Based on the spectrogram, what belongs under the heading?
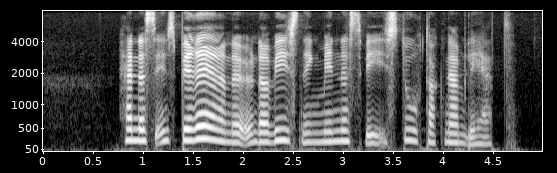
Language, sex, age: Norwegian, female, 53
